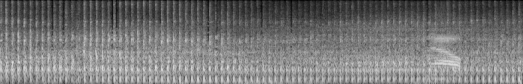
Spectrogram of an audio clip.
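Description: A dragged-out project vehicle's engine runs with an added aftermarket muffler, loud and close, with a rapid, steady pulsing chug throughout and a brief rise in intensity near the end.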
